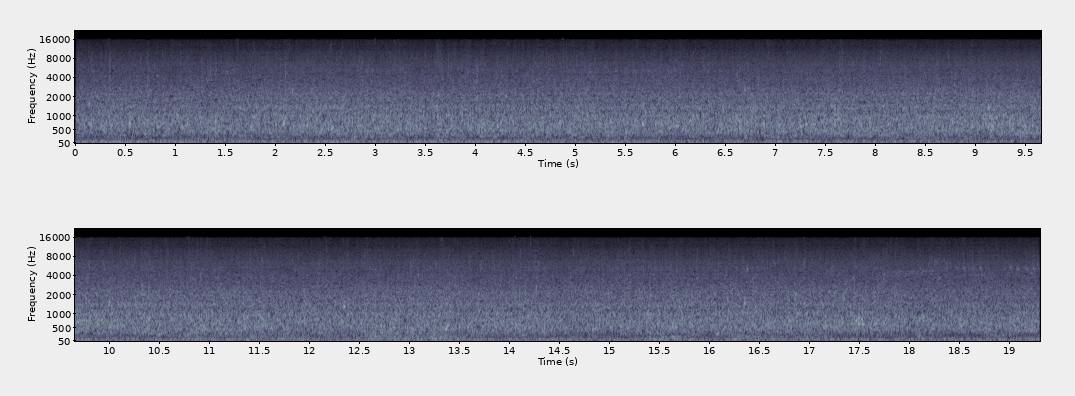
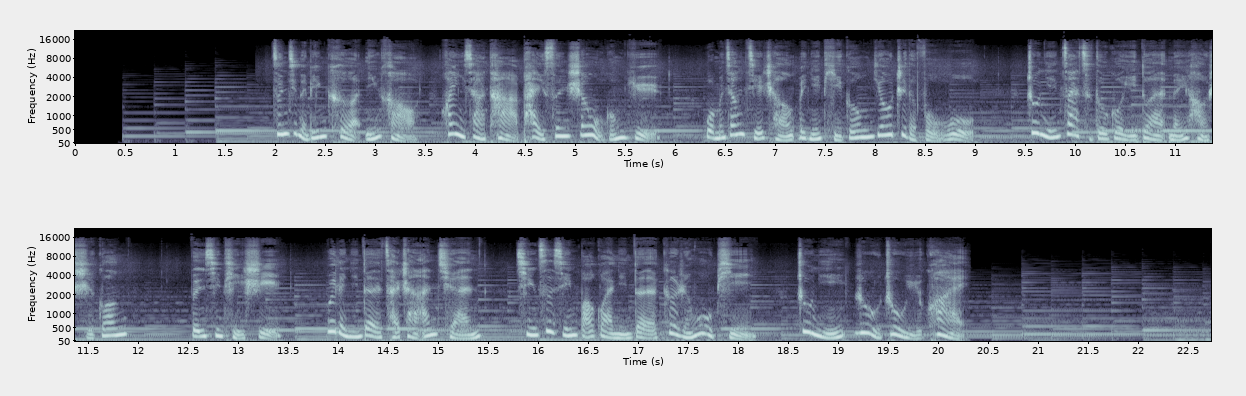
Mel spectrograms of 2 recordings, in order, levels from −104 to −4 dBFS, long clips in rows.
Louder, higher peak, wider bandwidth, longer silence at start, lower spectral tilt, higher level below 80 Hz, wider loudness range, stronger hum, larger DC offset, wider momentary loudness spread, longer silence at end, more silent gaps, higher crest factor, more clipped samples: second, -44 LUFS vs -23 LUFS; second, -28 dBFS vs -10 dBFS; about the same, 16 kHz vs 16 kHz; second, 0 s vs 0.45 s; second, -2.5 dB/octave vs -4 dB/octave; second, -60 dBFS vs -46 dBFS; about the same, 1 LU vs 3 LU; neither; neither; second, 1 LU vs 18 LU; about the same, 0 s vs 0 s; neither; about the same, 16 dB vs 16 dB; neither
